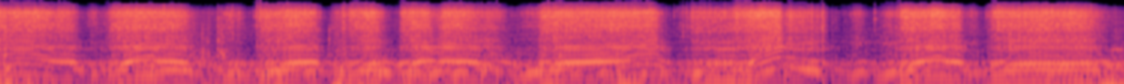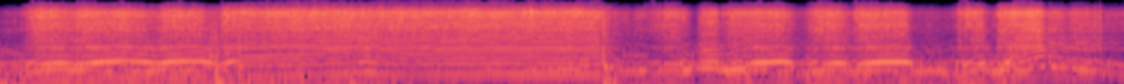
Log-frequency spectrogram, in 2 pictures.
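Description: Compact demolition derby car's engine heard from inside the gutted cabin, revving up and falling back over and over as the car drives back and forth, holding a steadier note for a few seconds past the middle.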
